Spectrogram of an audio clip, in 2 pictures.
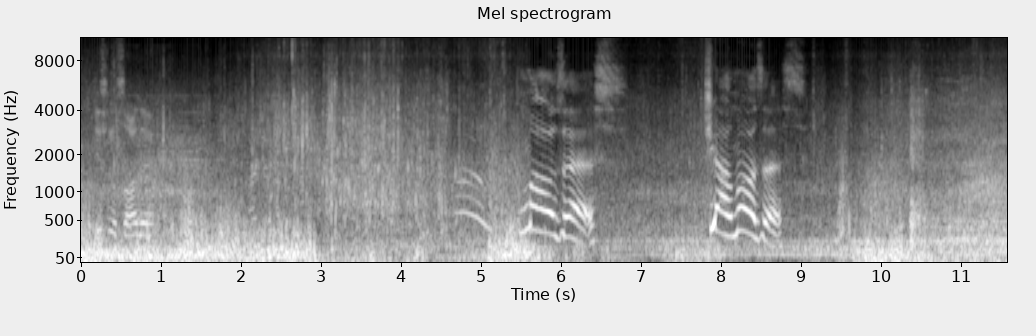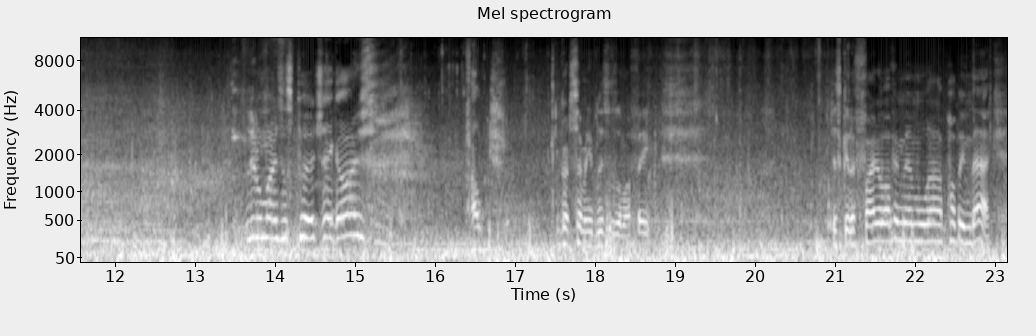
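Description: Water laps and splashes against a wall.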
